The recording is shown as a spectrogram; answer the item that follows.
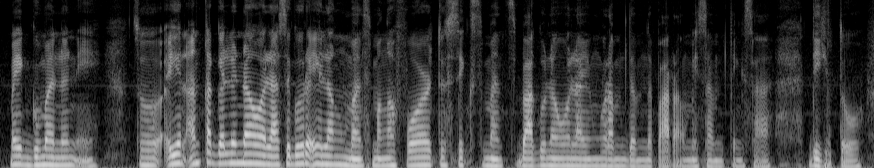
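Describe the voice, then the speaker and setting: A Filipino vlogger chatting casually in Taglish, giggly and animated, talking with missing front teeth. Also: mid-range voice, moderate pace, gravelly. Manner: talks with missing front teeth after an extraction; Taglish, mixing English phrases into Tagalog. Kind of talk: casual chatty daily vlog.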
